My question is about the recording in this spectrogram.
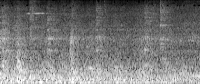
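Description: Steady rumbling machinery noise at a heavy industrial plant, with scattered metallic clinks and knocks.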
